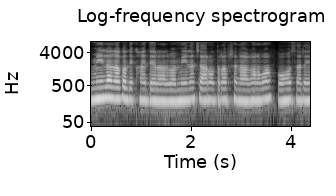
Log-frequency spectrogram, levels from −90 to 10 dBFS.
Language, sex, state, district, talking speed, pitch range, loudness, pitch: Bhojpuri, female, Uttar Pradesh, Gorakhpur, 205 wpm, 195-215 Hz, -14 LUFS, 205 Hz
